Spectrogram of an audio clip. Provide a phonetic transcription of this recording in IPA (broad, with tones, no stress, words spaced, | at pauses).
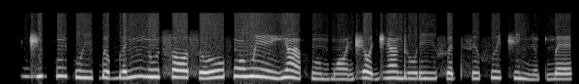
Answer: d͡ʒi˧kʷũ˧kʷiː˨ɓə˨ bɛ˨˦ŋnũ˧ sɔ˧soː˨˦fɔ̃˦weː˦˨ jã˦˨fũ˨ bɔ̃˨ d͡ʒɔ˦˨d͡ʒã˦du˧ ɾiː˧fɛ˧tsɨ˧fɨ˦ t͡ʃɨ˧ɲũ˨tmɛ˧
